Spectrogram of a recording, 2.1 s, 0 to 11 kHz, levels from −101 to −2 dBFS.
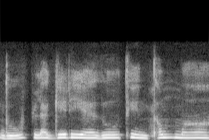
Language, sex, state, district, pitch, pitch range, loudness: Rajasthani, female, Rajasthan, Nagaur, 215 Hz, 210-235 Hz, -13 LUFS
